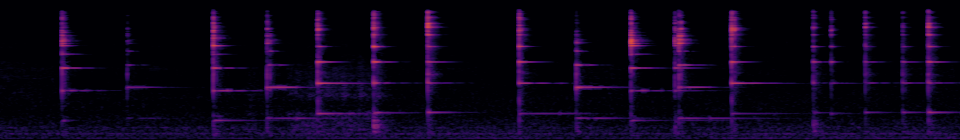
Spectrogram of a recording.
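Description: Stemless drinking glasses holding different amounts of water, tapped one after another with a pencil, each ringing at its own pitch: a water-tuned glass xylophone. About twenty clear strikes form a simple tune, quickening into a fast run near the end.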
